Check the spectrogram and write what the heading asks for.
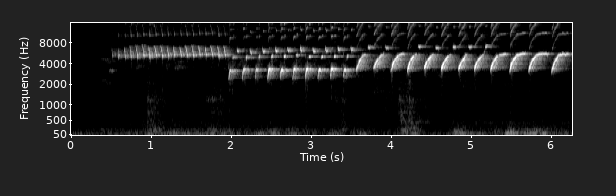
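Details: Canary during song training, perfecting its song: begins with a thin high rattling trill, drops into a lower buzzy roll, then settles into a loud run of rapidly repeated rising whistled notes.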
